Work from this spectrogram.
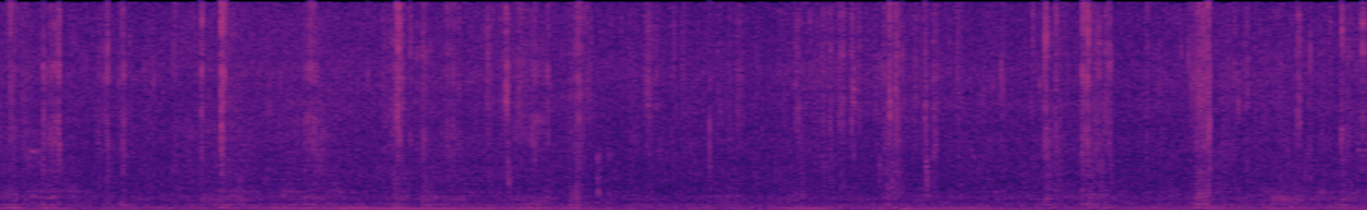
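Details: Inside an opened beehive on a sunny day, honey bees at work make a continuous low humming drone, overlaid with soft rustling, crackling and tapping as they crawl over the comb.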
